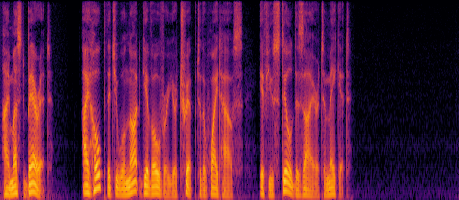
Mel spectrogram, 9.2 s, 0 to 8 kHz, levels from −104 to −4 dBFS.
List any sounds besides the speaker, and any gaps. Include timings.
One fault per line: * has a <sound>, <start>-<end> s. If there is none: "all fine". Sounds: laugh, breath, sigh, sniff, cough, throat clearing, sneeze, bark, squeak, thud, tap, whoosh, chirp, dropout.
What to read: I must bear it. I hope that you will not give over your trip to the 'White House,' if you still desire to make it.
all fine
